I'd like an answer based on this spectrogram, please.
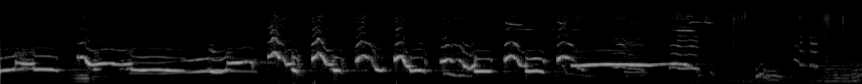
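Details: Young wolf pups give rapid wavering howls and yelps, about two per second, sliding up and down in pitch. One longer steady howl follows, then the calls fade into soft rustling.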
